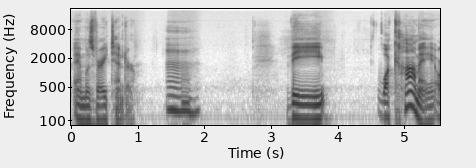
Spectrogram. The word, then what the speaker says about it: wakame: I don't know how to pronounce it. – Wakame? Yeah.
